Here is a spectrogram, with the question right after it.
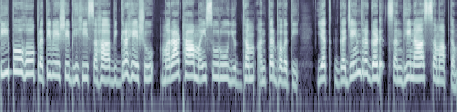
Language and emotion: Sanskrit, neutral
